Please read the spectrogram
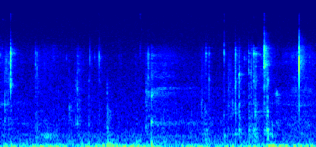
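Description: Irregular small clicks and taps of makeup items being handled close to the microphone, with a brief soft rustle about halfway through and a sharper click at the end.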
